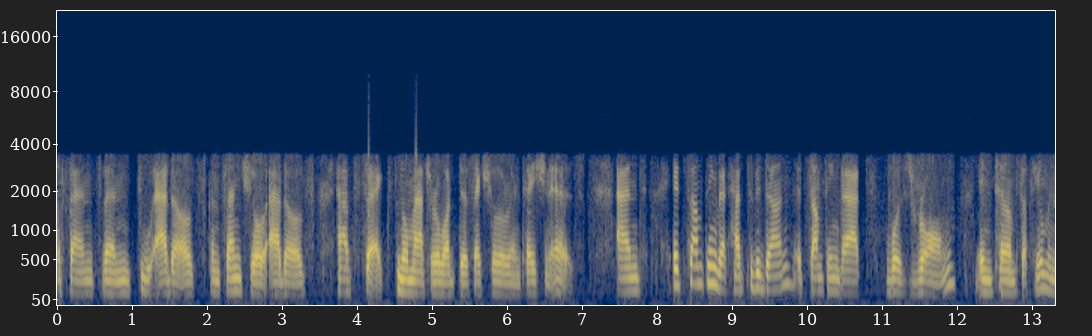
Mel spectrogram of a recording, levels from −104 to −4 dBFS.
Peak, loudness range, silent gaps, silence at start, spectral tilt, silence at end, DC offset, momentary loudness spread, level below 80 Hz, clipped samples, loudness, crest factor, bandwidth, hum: -10 dBFS; 3 LU; none; 0 s; -9.5 dB/octave; 0 s; under 0.1%; 9 LU; -80 dBFS; under 0.1%; -28 LUFS; 18 dB; 4.1 kHz; none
